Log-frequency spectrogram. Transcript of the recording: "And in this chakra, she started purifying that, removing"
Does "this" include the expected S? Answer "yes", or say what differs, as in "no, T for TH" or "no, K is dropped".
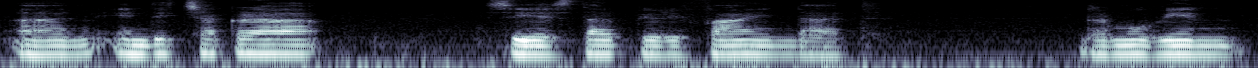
no, S is dropped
